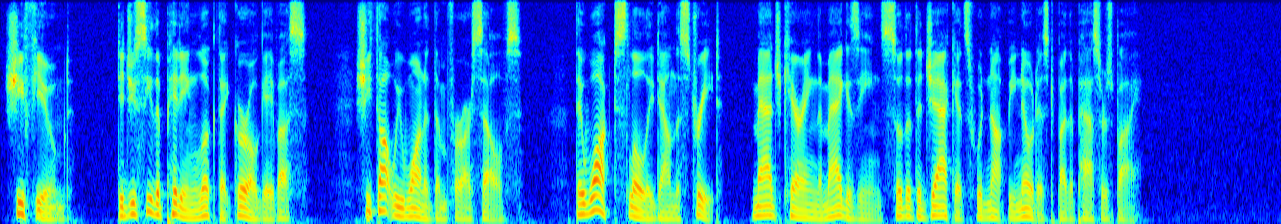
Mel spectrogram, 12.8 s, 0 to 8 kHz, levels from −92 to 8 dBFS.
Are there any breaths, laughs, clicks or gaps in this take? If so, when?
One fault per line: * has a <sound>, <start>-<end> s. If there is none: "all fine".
all fine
